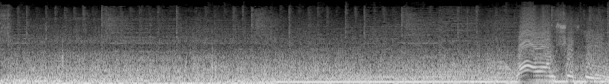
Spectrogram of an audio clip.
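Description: Porsche 981 GT4 held in third gear on a track day, a loud continuous engine drone with a steady rising tone and heavy wind buffeting, briefly interrupted near the end by a voice.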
